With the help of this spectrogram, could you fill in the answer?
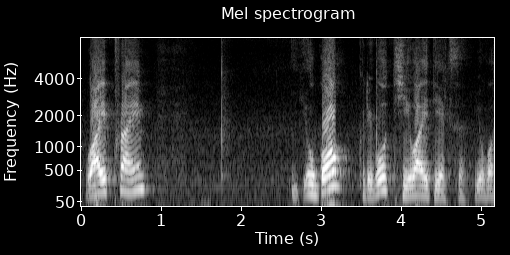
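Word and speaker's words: dy/dx: 읽는 법 dy dx라고 읽어. dx dy라고 안 읽는다. dydx라고 읽고 그럼 요거식이랑 똑같은 거야.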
